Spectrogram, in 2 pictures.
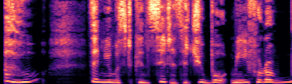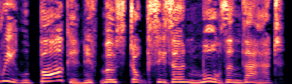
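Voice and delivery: high, teasing working-class London voice; coy Cockney taunt. Acted. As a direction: play the saucy doxy mocking him.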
